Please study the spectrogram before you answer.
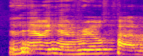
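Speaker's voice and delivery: ordinary talk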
